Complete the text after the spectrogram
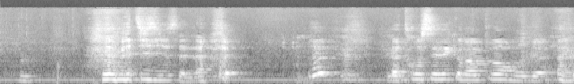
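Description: A young man laughs loudly nearby.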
